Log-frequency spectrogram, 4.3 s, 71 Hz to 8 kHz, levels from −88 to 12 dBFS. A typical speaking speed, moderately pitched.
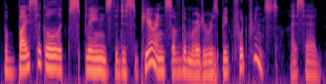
Yes: average, 180 wpm; medium, 155 Hz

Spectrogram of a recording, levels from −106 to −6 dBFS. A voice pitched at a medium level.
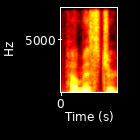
Yes: medium, 145 Hz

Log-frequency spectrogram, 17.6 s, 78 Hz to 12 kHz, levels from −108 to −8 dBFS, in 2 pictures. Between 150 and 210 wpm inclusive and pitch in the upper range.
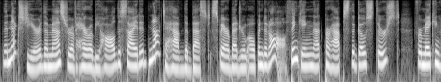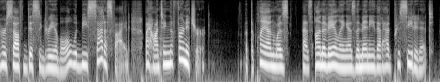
Yes: average, 165 wpm; high, 210 Hz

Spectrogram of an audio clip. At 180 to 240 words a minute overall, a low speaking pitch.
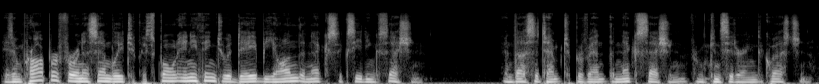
Yes: fast, 205 wpm; low, 125 Hz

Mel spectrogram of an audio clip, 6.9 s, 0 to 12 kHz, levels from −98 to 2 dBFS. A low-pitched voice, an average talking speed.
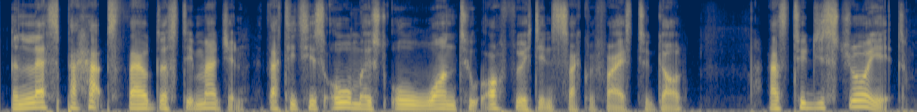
Yes: low, 120 Hz; average, 190 wpm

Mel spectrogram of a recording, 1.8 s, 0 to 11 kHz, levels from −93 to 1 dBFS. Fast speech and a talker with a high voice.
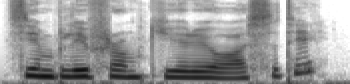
No: slow, 105 wpm; high, 210 Hz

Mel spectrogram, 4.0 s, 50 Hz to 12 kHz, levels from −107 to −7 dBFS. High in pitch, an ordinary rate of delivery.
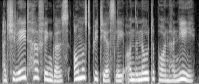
Yes: high, 235 Hz; average, 195 wpm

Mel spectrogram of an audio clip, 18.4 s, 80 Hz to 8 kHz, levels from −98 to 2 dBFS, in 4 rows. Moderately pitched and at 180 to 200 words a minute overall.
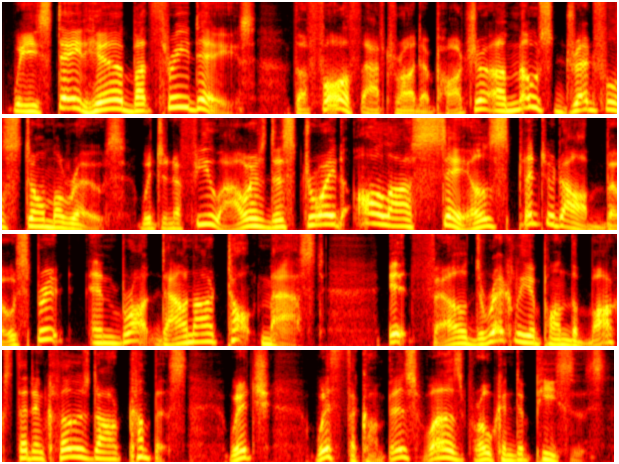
No: medium, 165 Hz; average, 165 wpm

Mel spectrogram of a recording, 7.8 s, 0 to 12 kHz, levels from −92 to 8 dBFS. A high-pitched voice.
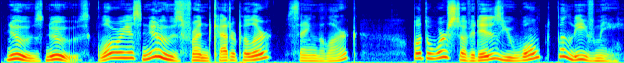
Yes: high, 210 Hz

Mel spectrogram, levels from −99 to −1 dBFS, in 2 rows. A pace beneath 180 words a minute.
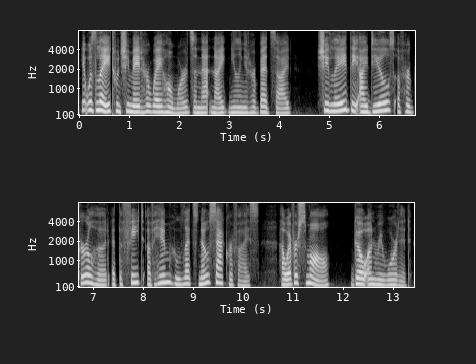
Yes: average, 160 wpm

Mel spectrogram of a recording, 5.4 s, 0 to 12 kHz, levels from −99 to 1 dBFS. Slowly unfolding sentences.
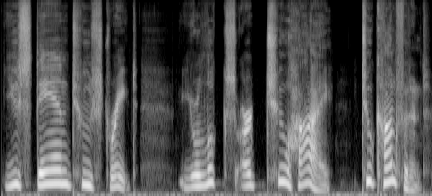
Yes: slow, 120 wpm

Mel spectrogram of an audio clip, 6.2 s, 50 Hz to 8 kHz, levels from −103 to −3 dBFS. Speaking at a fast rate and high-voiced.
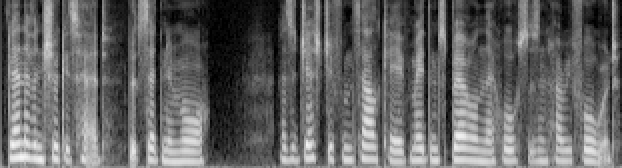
Yes: fast, 210 wpm; high, 200 Hz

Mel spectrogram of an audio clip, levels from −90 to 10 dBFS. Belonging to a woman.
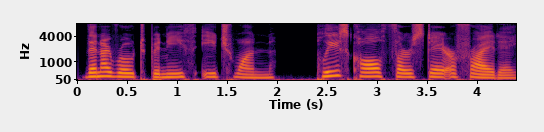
Yes: female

